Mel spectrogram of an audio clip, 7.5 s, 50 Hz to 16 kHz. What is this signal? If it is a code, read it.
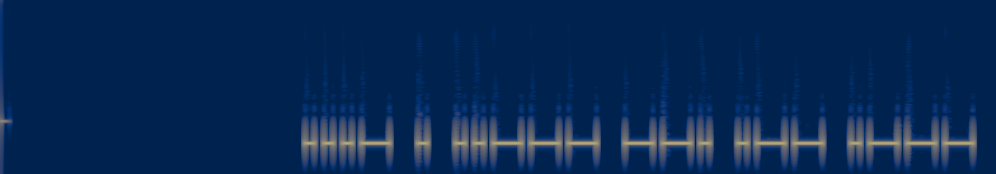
Morse code, heard as a keyed tone, about 17 wpm, 700 Hz. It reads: VE2GWJ
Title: DXCC-100 Call Signs - 6 Characters - 17wpm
